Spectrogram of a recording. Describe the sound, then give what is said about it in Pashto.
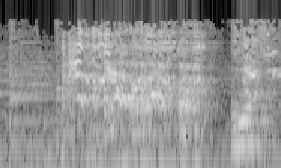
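Turkeys gobble loudly on a turkey breeding farm in Takhar, Afghanistan. A long burst of rapid, warbling gobbles overlaps for over a second, breaks briefly, then resumes. “د تخار څخه به تاسو ته یو رپورټ خپور کړو چې هلته د فیلمرغانو د روزنې او پالنې یو فارم”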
